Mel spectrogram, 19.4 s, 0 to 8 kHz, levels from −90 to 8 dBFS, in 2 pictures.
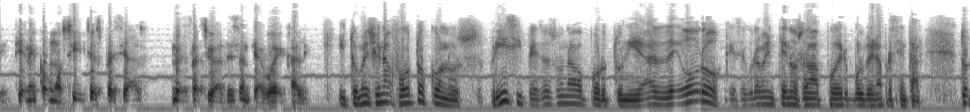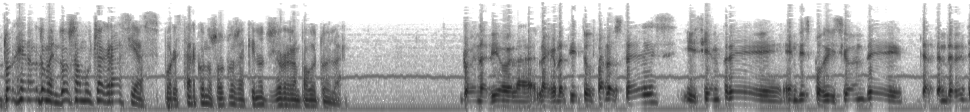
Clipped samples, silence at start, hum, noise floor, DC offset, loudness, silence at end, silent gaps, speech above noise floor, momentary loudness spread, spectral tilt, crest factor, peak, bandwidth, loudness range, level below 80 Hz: under 0.1%; 0 s; none; -34 dBFS; under 0.1%; -14 LUFS; 0 s; none; 21 dB; 6 LU; -8.5 dB/octave; 14 dB; 0 dBFS; 6.4 kHz; 2 LU; -40 dBFS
